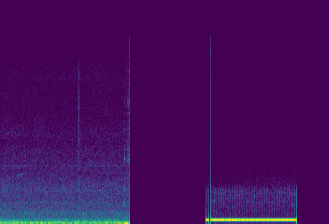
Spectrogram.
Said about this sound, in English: Let's give him a call back.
